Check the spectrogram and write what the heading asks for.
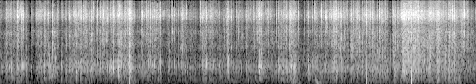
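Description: Clear plastic bag packed with plastic model-kit sprues crinkling steadily as it is handled and the sprues are worked out of it, with a few sharp clicks.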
